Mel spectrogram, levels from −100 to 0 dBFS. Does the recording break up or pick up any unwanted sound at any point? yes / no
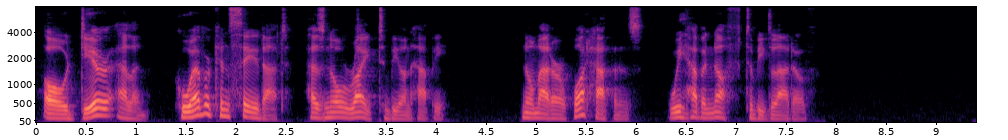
no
